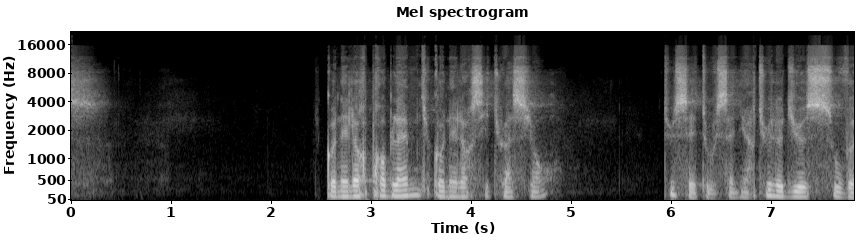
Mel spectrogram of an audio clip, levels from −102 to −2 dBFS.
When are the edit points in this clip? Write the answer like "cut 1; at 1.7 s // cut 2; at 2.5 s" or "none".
none

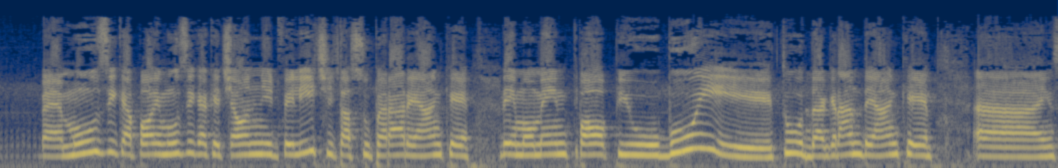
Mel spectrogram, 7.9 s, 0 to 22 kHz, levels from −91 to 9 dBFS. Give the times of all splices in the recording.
cut 1; at 1.7 s // cut 2; at 2.1 s // cut 3; at 2.5 s // cut 4; at 3.8 s // cut 5; at 4.3 s // cut 6; at 6.0 s

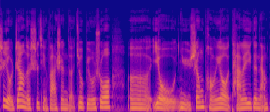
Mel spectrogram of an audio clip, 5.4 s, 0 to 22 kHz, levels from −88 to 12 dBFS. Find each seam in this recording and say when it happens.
none

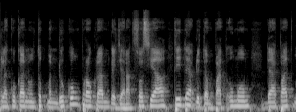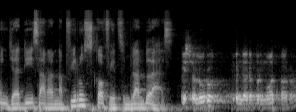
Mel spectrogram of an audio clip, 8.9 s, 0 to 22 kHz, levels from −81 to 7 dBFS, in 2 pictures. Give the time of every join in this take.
cut 1; at 1.7 s // cut 2; at 2.6 s // cut 3; at 2.9 s // cut 4; at 3.9 s // cut 5; at 5.4 s // cut 6; at 7.2 s // cut 7; at 7.9 s

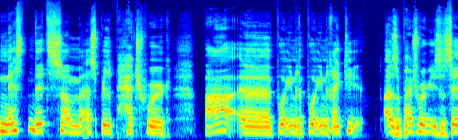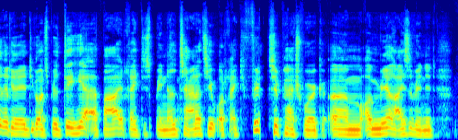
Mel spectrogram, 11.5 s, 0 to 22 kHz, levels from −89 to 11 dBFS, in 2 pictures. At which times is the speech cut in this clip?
cut 1; at 3.7 s // cut 2; at 5.9 s // cut 3; at 9.0 s

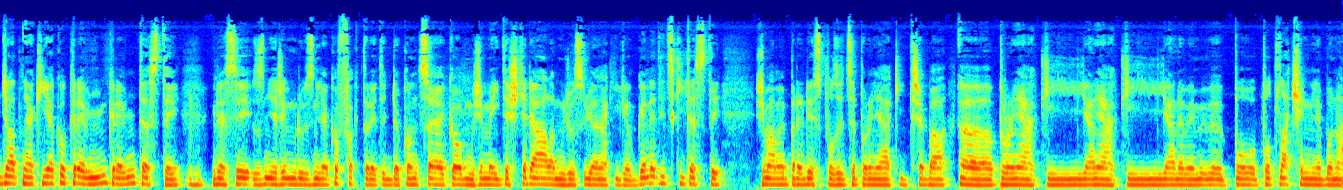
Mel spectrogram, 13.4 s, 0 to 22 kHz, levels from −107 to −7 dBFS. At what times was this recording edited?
cut 1; at 2.5 s // cut 2; at 9.5 s // cut 3; at 10.9 s

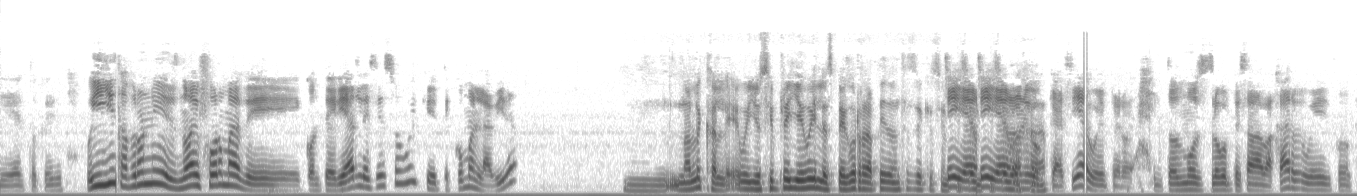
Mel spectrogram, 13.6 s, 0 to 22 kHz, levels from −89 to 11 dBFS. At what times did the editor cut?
cut 1; at 1.1 s // cut 2; at 9.8 s // cut 3; at 12.1 s

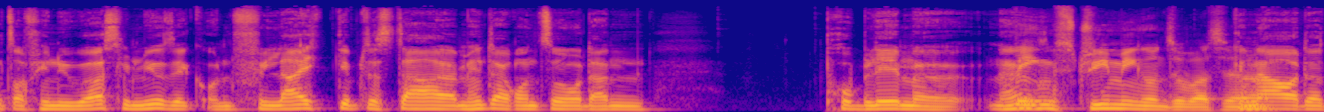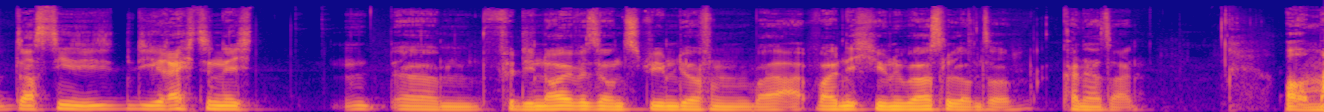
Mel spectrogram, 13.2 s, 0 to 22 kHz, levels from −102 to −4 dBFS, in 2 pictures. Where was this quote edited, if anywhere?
none

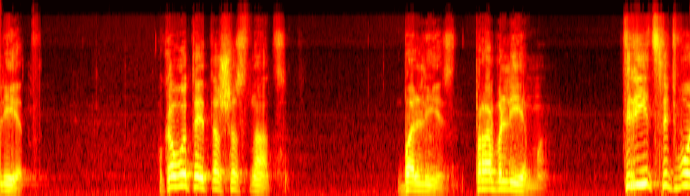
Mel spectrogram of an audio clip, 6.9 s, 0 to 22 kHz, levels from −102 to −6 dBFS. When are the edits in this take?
cut 1; at 4.6 s

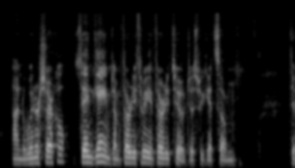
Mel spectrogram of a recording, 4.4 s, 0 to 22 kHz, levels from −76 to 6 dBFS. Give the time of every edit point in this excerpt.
none

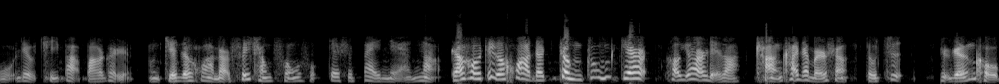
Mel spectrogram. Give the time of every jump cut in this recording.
cut 1; at 1.4 s // cut 2; at 3.2 s // cut 3; at 4.5 s // cut 4; at 6.6 s // cut 5; at 7.5 s // cut 6; at 8.6 s

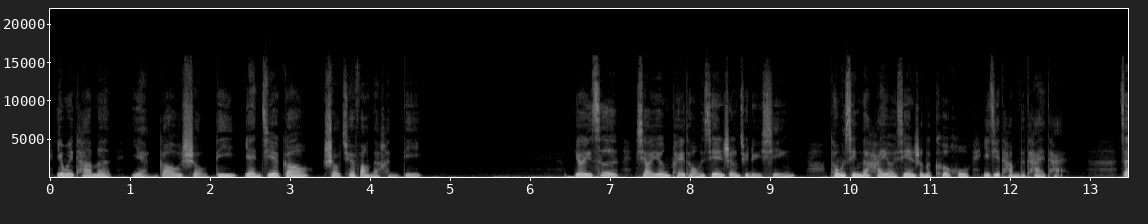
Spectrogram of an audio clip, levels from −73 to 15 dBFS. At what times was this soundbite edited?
cut 1; at 2.4 s // cut 2; at 3.3 s

